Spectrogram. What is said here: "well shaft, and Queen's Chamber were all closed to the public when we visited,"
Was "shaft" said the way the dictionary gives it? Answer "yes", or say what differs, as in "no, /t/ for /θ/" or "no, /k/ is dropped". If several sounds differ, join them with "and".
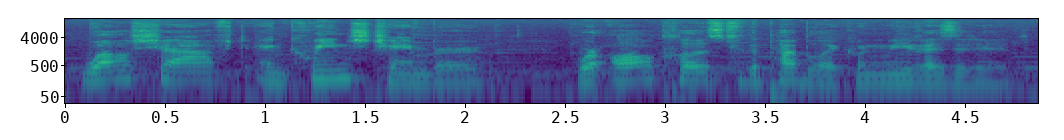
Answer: yes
